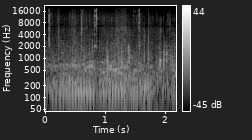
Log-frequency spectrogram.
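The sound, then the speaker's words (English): The hooves of a family's donkey cart clip-clop in an uneven, steady rhythm as it arrives at a crowded registration point for families, with a busy murmur of people talking underneath. “He can't work fast enough people keep arriving, including one family who clip clop in on their donkey cart.”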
